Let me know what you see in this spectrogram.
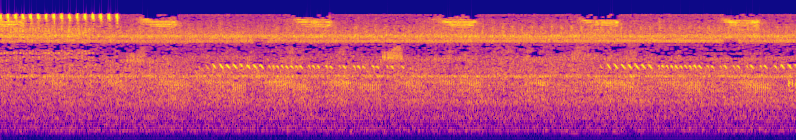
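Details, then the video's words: Insect song in a natural setting, continuous high buzzing with periodic brighter trill bursts and a faint rhythmic ticking layer, over constant broadband noise and a low hum. "SINGING OF INSECTS"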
